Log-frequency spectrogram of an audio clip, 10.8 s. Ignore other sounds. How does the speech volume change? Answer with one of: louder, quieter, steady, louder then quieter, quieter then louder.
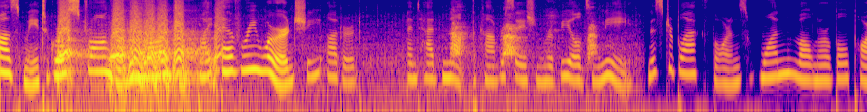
quieter.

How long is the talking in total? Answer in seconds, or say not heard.
11 s.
